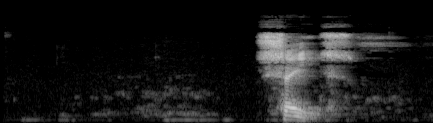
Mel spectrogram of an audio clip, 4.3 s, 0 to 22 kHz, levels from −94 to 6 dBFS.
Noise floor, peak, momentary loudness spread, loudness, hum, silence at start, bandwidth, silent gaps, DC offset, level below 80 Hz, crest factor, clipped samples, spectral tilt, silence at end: -71 dBFS; 0 dBFS; 12 LU; -14 LUFS; none; 2.55 s; 13 kHz; none; under 0.1%; -80 dBFS; 22 dB; under 0.1%; 1.5 dB/octave; 0.8 s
